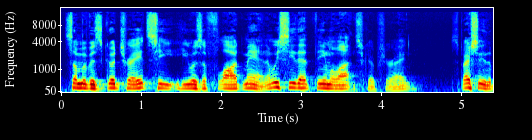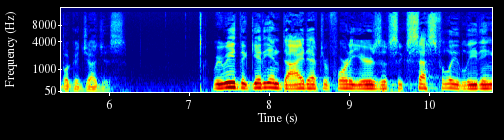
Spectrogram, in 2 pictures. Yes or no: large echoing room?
yes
